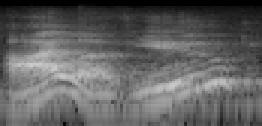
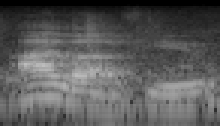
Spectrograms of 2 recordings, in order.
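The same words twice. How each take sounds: First: Slow, louder, mocking; sarcastic I love you. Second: Tender I love you. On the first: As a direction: drag it out with scorn. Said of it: "Same words, totally different meaning". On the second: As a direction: say it gently and lovingly. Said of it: "if you speak it with that tone of voice". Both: Shown as a demonstration.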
